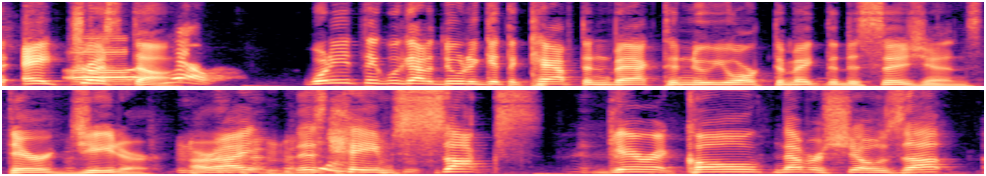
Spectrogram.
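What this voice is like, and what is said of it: Attempted New York accent, not convincing. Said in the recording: “how's that New York accent? I don't think I got it. ... Cam says no ... It sounds more like Mark Drumheller.”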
